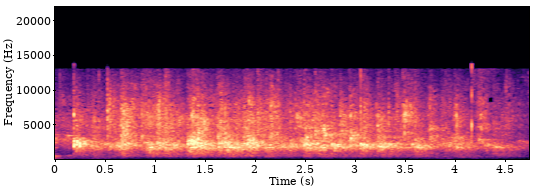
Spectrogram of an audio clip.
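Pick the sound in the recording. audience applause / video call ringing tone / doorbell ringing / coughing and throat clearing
audience applause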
